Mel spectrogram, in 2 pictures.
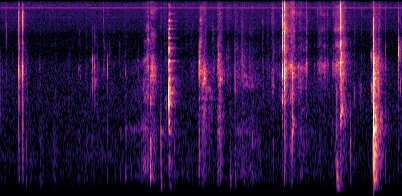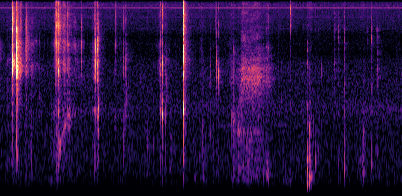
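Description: A person chewing and eating close to the microphone: irregular wet mouth clicks and smacks with a few sharper ticks, and a short soft hiss about thirteen seconds in.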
